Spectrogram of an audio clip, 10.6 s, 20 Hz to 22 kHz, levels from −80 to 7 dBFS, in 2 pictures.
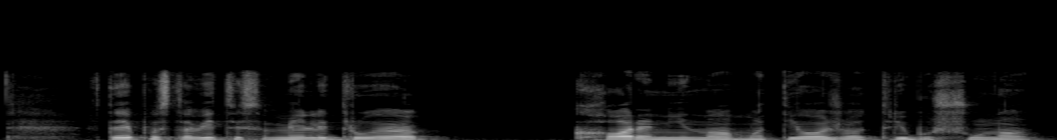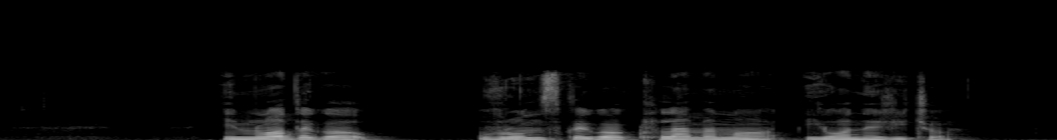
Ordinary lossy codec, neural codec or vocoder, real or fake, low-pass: none; none; real; 10.8 kHz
